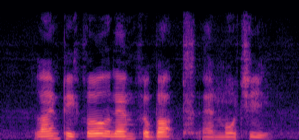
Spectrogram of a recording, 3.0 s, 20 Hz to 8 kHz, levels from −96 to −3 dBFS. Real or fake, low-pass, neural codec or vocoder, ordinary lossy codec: fake; 7.2 kHz; codec, 44.1 kHz, 7.8 kbps, Pupu-Codec; none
